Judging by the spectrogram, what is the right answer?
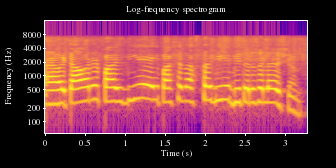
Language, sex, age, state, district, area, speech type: Bengali, male, 30-45, West Bengal, Birbhum, urban, spontaneous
